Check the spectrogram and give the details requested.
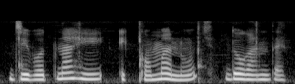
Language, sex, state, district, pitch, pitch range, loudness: Chakma, female, Tripura, Unakoti, 235 Hz, 220-245 Hz, -14 LUFS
